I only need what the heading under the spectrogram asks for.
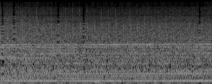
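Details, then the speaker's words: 2007 Pontiac Vibe after the exhaust manifold joint was refitted with a new donut gasket and bolts: steady, quiet idle with an even hum, no ticking or puffing; exhaust sealed and healthy. "Nice and quiet, ladies and gentlemen. Doesn't have any leaks. Good seal."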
